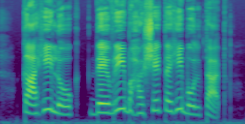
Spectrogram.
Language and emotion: Marathi, neutral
